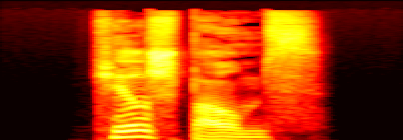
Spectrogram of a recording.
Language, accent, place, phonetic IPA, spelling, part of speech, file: German, Germany, Berlin, [ˈkɪʁʃˌbaʊ̯ms], Kirschbaums, noun, De-Kirschbaums.ogg
- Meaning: genitive singular of Kirschbaum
